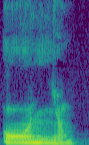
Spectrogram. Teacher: Acá tenemos una vocal nasal que es ON, nuevamente con la boca muy, muy, muy cerradita. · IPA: [ɔ̃]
